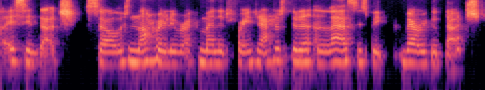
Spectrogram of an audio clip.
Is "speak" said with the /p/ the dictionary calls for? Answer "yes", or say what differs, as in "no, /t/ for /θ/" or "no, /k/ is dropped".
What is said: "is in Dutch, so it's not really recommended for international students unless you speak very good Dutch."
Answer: no, /b/ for /p/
